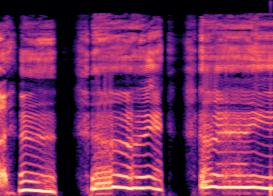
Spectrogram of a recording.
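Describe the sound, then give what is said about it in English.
Someone inside a toilet stall groans in three drawn-out, low, voiced moans. Each moan holds a fairly steady pitch, and short silences separate them. “The groaning started in the stall again.”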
